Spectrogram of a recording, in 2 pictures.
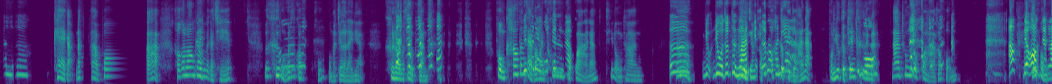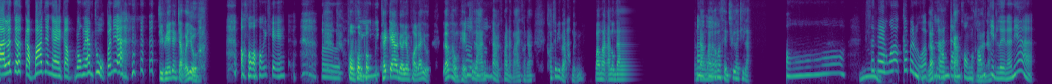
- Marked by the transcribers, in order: distorted speech; laugh; chuckle; tapping; laugh; laugh; chuckle; laughing while speaking: "อ๋อ โอเค"; chuckle; other background noise
- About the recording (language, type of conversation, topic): Thai, podcast, คุณเคยค้นพบอะไรโดยบังเอิญระหว่างท่องเที่ยวบ้าง?
- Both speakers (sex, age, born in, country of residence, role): female, 45-49, Thailand, Thailand, host; male, 45-49, Thailand, Thailand, guest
